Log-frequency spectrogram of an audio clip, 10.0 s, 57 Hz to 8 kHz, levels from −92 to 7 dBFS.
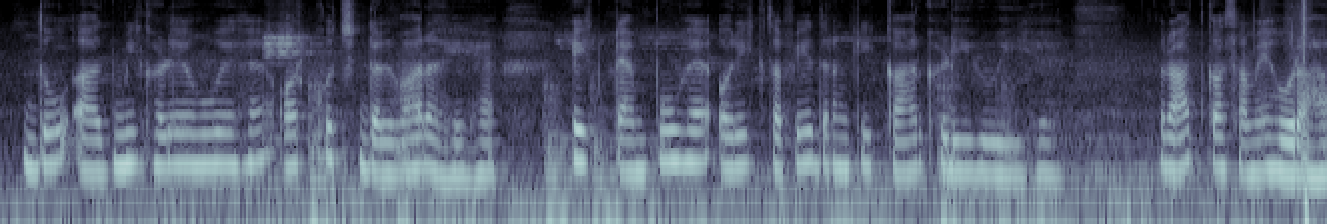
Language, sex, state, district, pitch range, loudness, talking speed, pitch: Hindi, female, Uttar Pradesh, Jalaun, 180-210 Hz, -27 LUFS, 170 wpm, 195 Hz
